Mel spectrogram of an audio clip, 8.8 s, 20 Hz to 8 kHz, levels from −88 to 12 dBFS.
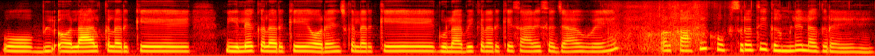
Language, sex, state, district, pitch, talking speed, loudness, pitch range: Hindi, female, Bihar, Patna, 200 Hz, 180 wpm, -18 LUFS, 195-210 Hz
